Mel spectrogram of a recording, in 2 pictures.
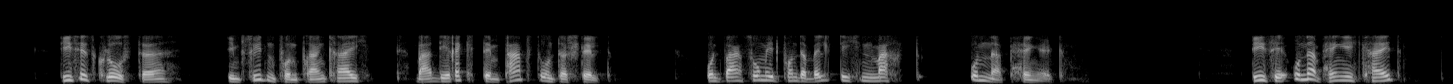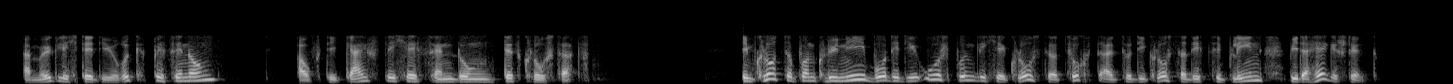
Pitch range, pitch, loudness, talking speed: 150-225 Hz, 180 Hz, -24 LUFS, 85 wpm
